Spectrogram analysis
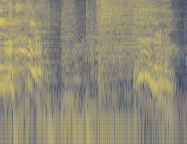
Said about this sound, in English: I'm going to cough.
